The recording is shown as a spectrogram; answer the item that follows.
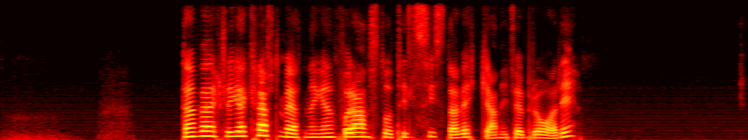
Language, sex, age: Swedish, female, 38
